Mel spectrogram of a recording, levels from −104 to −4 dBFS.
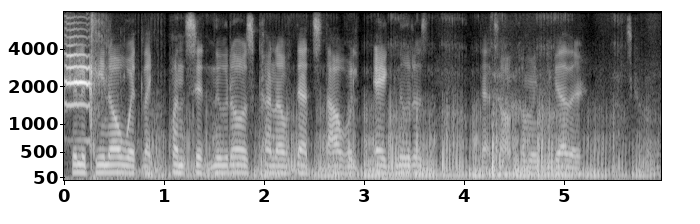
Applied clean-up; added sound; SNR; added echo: none; Meow / Purr; -2 dB; none.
